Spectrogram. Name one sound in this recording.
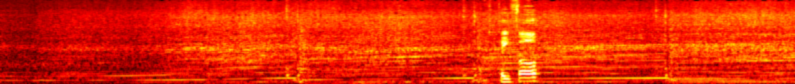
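A racing car engine revs up steadily, dropping in pitch at each gear change.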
